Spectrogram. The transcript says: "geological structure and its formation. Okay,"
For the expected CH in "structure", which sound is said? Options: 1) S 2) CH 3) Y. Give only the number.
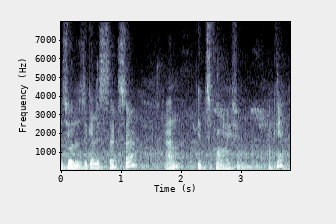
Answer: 1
